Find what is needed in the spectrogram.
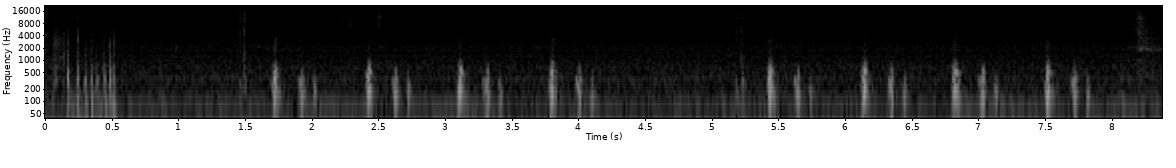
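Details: Asymptomatic young male soccer player with abnormal ECG (T-wave inversion) auscultated at cardiac apex: regular heartbeat near 86 a minute with a soft extra early-diastolic sound, a physiologic S3.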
